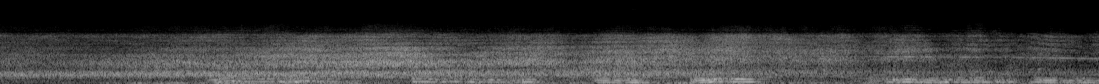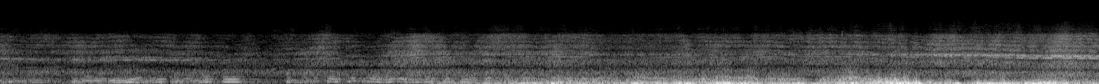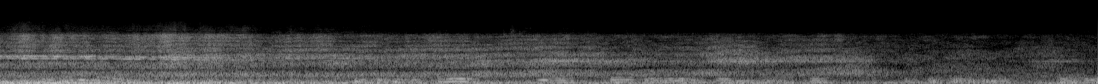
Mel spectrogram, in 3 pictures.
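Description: Four small jet turbines (JetsMunt 166) on a large model Airbus A380 in flight: a steady turbine whine and hiss. It swells to its loudest a little past the middle as the model passes, then the whine slowly falls in pitch and fades.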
